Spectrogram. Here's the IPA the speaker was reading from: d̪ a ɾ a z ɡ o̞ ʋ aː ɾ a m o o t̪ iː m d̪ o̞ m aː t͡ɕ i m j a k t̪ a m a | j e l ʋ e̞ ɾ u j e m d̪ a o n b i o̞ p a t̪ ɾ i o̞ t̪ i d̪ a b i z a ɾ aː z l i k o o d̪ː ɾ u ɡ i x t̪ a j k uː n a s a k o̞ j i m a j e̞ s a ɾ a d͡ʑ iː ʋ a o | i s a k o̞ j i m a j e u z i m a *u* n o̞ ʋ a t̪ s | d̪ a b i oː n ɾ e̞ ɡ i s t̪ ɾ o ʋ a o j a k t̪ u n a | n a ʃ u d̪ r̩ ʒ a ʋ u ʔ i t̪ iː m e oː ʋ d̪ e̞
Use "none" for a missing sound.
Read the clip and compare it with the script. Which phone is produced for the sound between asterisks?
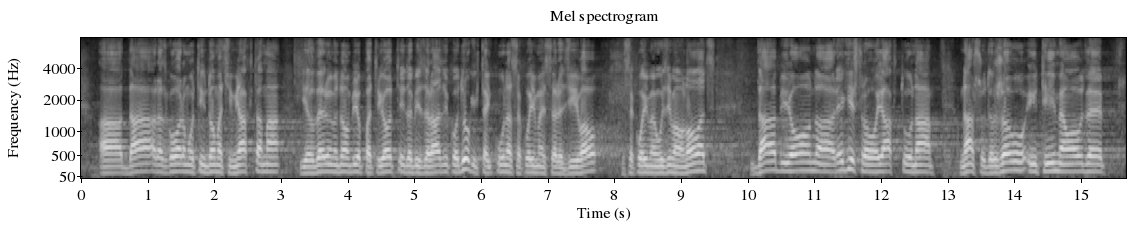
o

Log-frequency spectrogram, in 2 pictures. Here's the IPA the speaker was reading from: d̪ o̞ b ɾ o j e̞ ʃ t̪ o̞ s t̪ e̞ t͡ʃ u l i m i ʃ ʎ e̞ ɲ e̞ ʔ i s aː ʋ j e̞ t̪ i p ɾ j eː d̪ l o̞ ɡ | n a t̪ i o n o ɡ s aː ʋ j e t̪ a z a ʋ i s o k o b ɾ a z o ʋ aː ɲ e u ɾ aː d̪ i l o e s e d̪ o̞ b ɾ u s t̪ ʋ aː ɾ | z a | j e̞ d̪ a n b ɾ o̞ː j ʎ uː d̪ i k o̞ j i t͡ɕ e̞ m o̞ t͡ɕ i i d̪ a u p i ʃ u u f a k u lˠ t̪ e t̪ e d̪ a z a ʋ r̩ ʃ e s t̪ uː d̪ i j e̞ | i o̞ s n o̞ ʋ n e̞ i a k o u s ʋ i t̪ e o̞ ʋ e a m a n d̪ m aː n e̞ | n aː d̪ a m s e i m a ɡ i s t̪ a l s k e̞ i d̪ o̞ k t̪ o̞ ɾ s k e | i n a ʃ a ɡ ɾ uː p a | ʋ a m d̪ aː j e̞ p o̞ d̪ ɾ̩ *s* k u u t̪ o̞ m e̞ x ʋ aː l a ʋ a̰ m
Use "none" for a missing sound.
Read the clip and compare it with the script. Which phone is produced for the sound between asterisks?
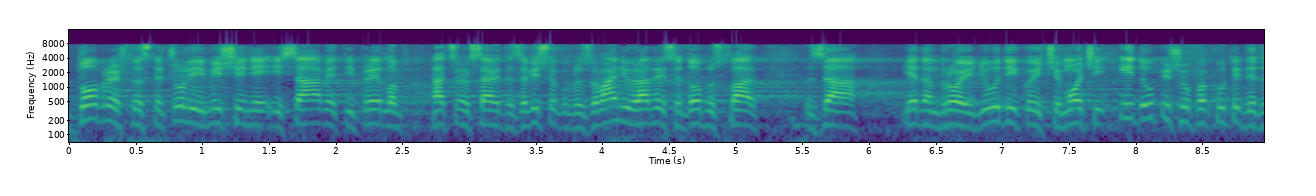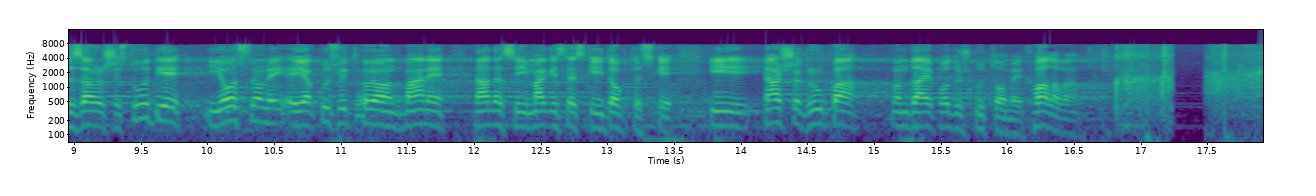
ʃ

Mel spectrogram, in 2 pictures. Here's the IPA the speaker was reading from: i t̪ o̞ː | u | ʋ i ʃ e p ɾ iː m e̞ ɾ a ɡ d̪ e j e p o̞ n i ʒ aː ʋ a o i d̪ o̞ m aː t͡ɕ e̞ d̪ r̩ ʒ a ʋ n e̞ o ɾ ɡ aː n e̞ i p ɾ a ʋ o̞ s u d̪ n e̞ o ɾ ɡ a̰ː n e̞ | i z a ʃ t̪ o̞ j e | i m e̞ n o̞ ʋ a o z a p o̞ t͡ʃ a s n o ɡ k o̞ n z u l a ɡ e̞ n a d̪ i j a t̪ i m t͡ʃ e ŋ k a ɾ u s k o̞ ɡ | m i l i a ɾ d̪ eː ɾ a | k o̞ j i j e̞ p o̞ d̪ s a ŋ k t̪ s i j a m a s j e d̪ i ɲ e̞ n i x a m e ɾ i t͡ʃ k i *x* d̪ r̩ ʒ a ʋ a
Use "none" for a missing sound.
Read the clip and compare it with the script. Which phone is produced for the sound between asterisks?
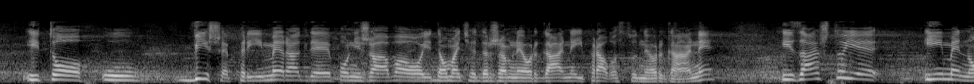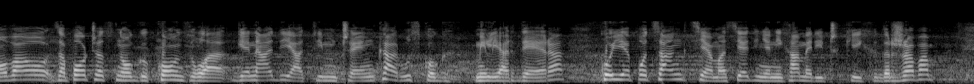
x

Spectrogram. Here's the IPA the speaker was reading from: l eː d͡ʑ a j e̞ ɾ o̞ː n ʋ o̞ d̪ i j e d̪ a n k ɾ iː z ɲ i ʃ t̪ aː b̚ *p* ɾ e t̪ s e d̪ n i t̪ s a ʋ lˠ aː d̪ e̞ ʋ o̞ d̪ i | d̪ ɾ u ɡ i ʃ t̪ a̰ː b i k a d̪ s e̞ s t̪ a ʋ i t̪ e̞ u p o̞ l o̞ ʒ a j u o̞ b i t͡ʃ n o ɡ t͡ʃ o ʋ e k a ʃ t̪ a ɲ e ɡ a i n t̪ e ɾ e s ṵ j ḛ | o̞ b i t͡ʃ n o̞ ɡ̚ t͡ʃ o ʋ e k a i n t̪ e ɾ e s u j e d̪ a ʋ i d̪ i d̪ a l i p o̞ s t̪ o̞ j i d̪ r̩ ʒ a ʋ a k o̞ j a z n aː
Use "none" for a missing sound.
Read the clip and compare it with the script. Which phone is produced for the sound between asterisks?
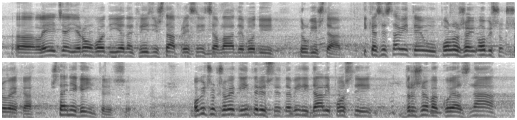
p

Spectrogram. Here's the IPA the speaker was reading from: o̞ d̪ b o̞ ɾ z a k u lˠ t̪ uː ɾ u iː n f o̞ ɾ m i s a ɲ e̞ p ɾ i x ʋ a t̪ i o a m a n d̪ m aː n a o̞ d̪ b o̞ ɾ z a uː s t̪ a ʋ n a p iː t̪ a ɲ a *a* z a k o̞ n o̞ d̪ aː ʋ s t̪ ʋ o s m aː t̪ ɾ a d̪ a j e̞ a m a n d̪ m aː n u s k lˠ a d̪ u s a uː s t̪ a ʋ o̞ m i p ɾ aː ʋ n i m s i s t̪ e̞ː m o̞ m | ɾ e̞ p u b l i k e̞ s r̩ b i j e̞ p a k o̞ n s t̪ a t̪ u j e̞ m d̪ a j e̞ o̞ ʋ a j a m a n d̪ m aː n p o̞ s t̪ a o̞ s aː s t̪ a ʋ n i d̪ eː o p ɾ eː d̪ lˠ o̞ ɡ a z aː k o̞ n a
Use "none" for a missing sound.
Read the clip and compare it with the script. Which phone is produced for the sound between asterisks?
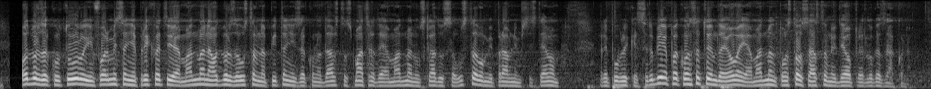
i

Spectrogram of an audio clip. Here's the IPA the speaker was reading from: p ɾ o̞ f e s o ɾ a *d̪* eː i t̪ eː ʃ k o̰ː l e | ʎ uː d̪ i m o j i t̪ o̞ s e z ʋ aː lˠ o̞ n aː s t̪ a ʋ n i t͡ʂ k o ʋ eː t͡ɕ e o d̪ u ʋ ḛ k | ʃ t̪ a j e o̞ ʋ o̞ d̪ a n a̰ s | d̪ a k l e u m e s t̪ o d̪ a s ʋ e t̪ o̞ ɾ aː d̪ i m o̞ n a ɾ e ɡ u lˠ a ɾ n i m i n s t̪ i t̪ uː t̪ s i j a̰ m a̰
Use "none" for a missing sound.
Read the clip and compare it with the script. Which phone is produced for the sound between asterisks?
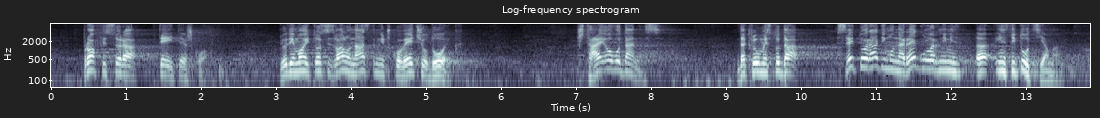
t̪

